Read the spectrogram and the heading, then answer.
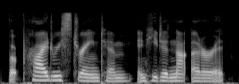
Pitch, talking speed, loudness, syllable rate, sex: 160 Hz, 250 wpm, -19 LUFS, 6.9 syllables/s, female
